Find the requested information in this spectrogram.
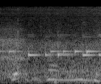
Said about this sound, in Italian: Questo è il verso del cammello.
